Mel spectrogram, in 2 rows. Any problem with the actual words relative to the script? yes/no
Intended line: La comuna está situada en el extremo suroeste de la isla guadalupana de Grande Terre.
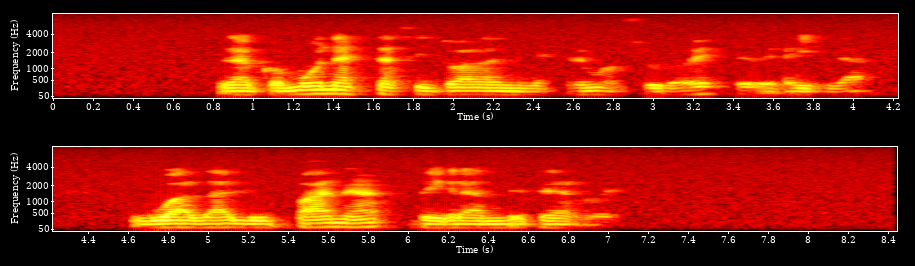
yes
